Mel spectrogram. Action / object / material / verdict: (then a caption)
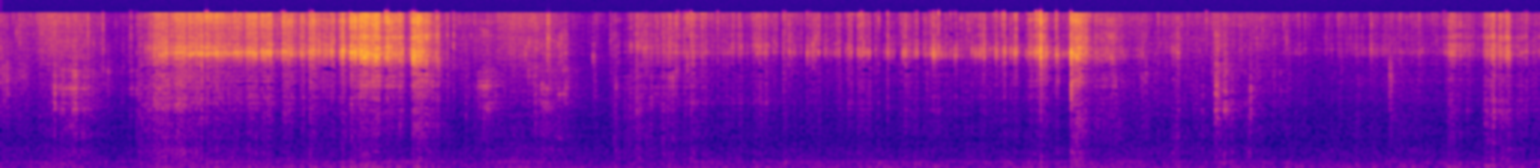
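scrape / bar of soap / soap / none. A hand-sized orange and cream striped soap bar, held in the hand, is scraped and carved with a metal knife to cut small cubes off its end. The sound is a dry, crisp scratching and crackling that is almost entirely high and bright. It is loudest in a dense burst near the start, then settles into quieter, irregular scrapes and small snaps.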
